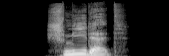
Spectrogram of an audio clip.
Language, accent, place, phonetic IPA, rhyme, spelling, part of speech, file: German, Germany, Berlin, [ˈʃmiːdət], -iːdət, schmiedet, verb, De-schmiedet.ogg
- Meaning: inflection of schmieden: 1. third-person singular present 2. second-person plural present 3. second-person plural subjunctive I 4. plural imperative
